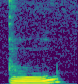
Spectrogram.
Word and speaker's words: 不: So bù has to be heard twice bú bú qù do you understand? do it again No (bù) when there are four tones bù to be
